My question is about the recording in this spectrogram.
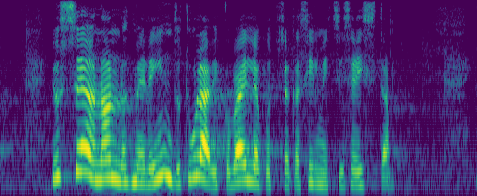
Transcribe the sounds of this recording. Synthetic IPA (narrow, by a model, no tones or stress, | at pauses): just̪se̞ːo̞nːɑnːud̪̥me̞jle̞ind̪̥ut̪ule̞vikːˑuvælʲjɑkut̪se̞ɡ̥ɑsilmit̪sise̞jst̪ɑ | j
